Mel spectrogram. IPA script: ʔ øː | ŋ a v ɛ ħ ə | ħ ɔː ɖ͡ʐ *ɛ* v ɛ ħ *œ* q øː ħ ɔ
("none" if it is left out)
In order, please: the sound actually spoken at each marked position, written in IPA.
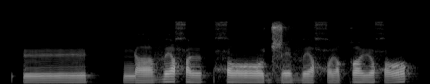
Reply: ɛ, œ

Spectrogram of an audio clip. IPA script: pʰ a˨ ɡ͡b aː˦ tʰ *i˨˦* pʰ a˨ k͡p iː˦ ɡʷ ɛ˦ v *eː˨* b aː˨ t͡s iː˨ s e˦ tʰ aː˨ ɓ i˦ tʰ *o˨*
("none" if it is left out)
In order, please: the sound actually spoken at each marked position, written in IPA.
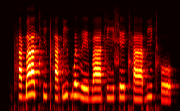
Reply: i˨˦, eː˨, o˨

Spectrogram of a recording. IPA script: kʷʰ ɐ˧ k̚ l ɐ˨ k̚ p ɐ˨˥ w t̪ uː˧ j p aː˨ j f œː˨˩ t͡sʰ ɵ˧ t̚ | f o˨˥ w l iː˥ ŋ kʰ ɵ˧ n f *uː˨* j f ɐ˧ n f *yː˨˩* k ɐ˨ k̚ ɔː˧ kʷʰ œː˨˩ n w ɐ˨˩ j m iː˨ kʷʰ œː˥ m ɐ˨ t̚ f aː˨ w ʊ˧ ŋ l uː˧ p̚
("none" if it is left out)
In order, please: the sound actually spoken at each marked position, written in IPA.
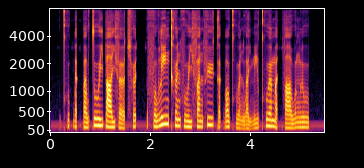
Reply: uː˨, yː˥

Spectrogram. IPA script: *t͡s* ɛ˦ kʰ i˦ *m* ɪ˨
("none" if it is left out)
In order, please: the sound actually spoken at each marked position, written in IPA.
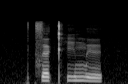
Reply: t͡s, m

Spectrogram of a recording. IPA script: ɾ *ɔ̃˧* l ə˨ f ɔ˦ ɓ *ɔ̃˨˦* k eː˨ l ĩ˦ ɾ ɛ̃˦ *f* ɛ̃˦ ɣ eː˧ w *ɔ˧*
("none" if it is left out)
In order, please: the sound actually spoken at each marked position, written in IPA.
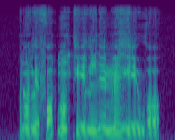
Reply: ɔ̃˨, ɔ̃˦, m, ɔ˧

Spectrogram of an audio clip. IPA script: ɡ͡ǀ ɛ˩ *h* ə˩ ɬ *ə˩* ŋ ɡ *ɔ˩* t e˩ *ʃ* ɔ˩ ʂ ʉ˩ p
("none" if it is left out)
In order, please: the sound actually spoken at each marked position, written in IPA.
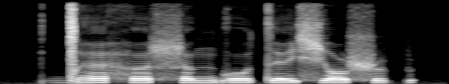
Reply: h, ə˩, o˩, ɕ

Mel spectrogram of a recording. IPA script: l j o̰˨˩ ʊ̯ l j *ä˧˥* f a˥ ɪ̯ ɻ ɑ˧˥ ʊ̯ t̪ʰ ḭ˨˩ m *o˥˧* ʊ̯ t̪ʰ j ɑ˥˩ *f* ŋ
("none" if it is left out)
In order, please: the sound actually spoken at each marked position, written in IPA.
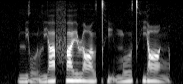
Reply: ä˥, o˥˧, none

